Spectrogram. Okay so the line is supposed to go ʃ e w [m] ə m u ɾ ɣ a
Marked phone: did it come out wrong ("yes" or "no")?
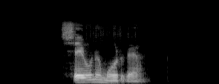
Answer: yes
